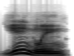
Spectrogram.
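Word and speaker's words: Yuengling: I used to love PBR Blue Moon Yingling. That is how you pronounce that by the way.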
